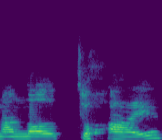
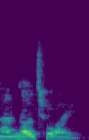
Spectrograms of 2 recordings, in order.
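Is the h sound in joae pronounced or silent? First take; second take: pronounced; silent. First: The h sound is pronounced in the word. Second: The h sound is left silent in the word. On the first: The speaker calls it wrong. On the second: The speaker calls it right.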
